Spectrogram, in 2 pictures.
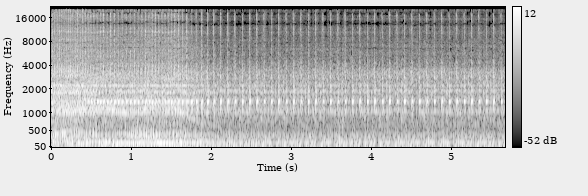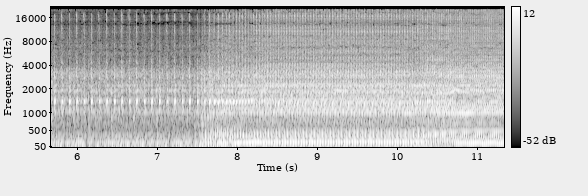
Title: Honda CM400 Engine Knock :o(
